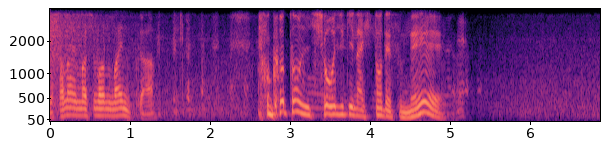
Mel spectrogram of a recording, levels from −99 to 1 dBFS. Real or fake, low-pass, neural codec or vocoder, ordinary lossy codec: real; 3.6 kHz; none; Opus, 16 kbps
